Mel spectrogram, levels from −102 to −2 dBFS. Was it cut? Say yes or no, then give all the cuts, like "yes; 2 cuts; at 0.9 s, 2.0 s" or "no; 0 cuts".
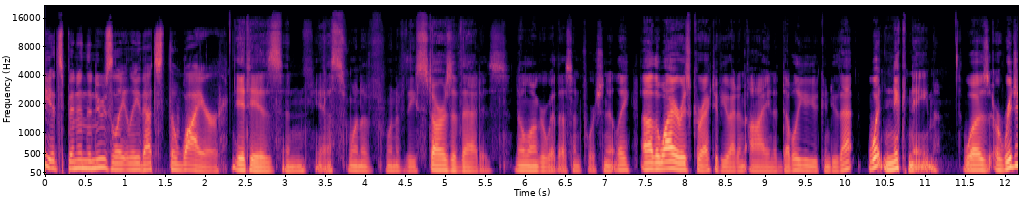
yes; 3 cuts; at 2.3 s, 7.4 s, 10.2 s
